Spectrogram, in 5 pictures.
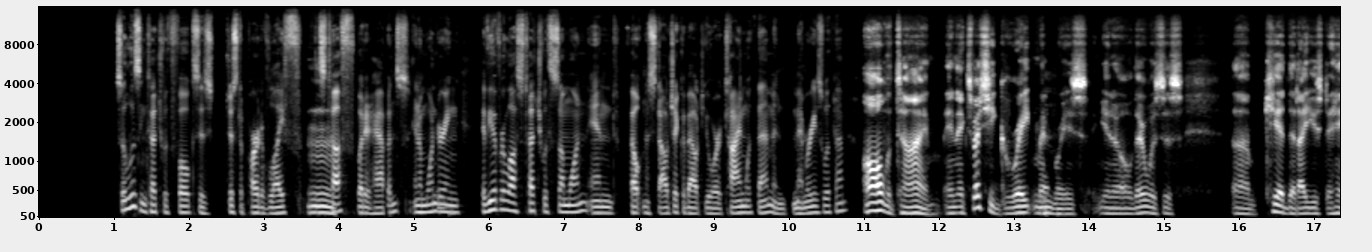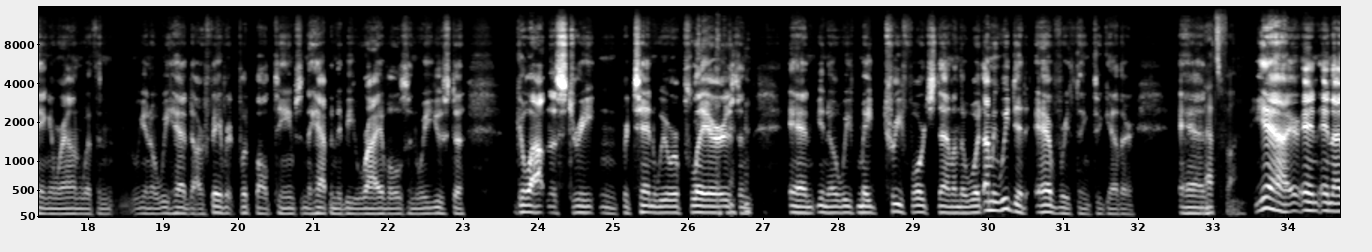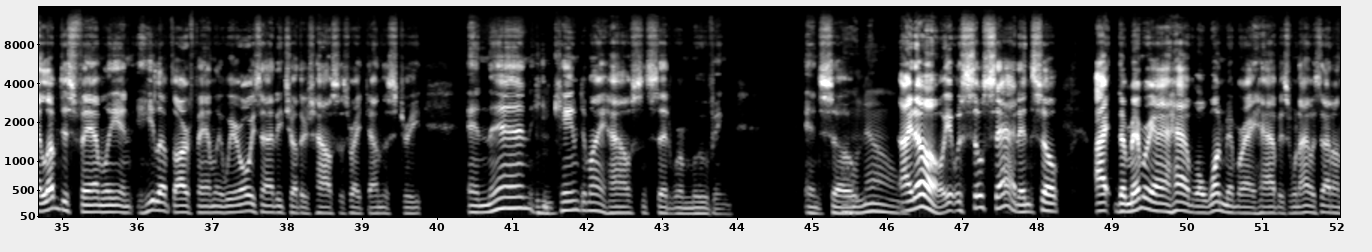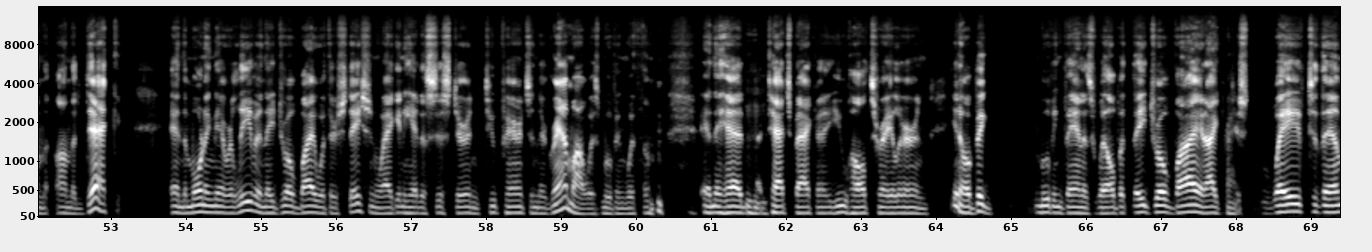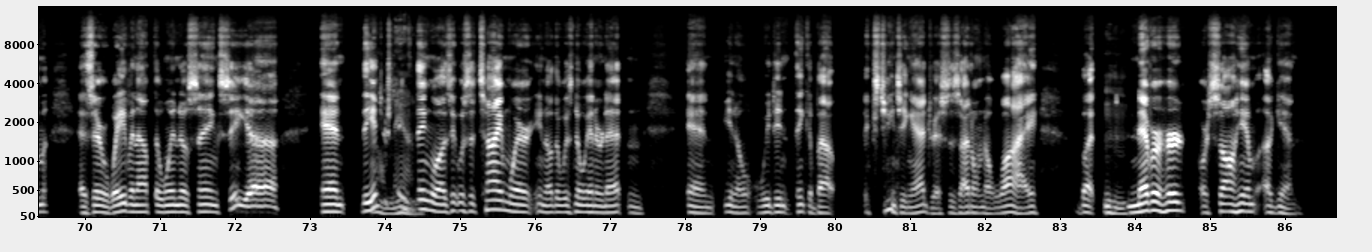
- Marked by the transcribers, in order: alarm; chuckle; chuckle; tapping
- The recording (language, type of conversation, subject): English, unstructured, How can I reconnect with someone I lost touch with and miss?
